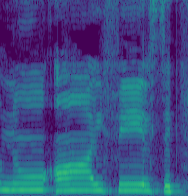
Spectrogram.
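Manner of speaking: No, I feel sick said very slowly; slow model answer. Shown as a demonstration. Teacher slowly models the sick answer for her pupil. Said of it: "أو".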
